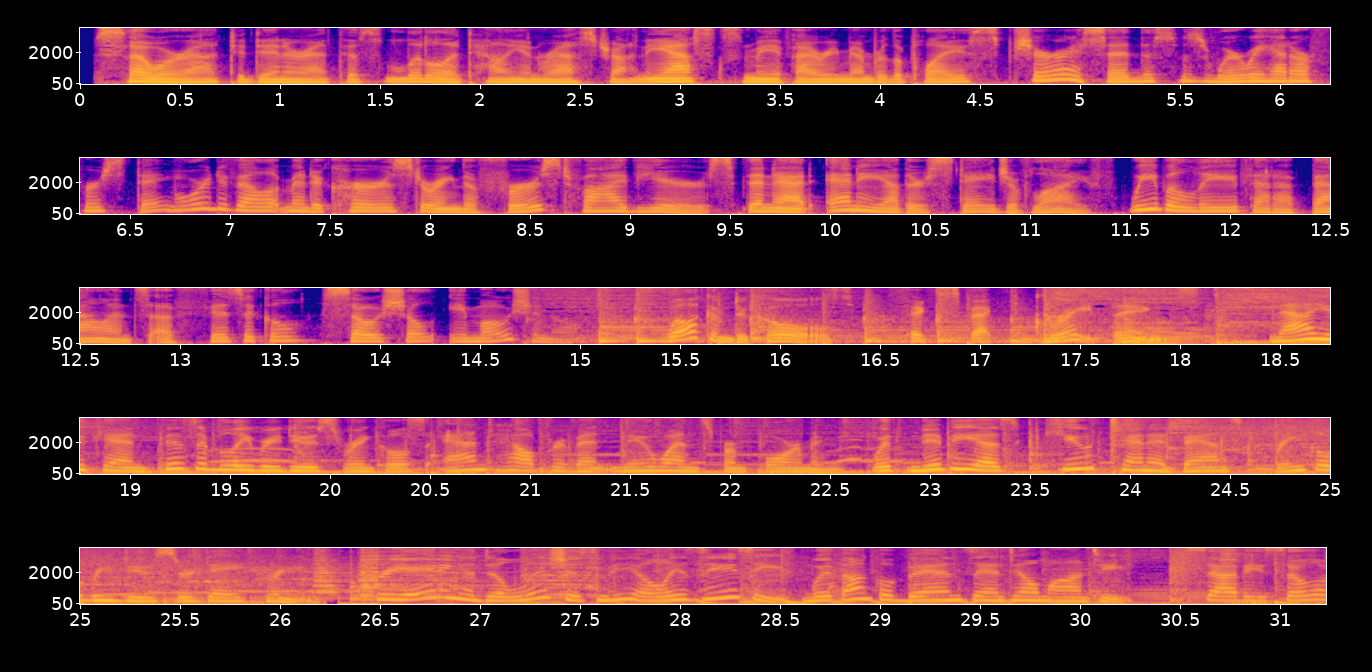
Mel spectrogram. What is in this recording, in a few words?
Commercial Video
